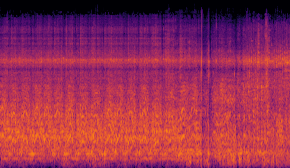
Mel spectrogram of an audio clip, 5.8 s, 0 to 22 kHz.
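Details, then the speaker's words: Cold tractor (4320) started after a shot of ether; after a hard start it settles into steady, even diesel running with no misses, knocks or hunting; sounds healthy. "Wow. A bit of a hard start. All right, it sounds good."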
